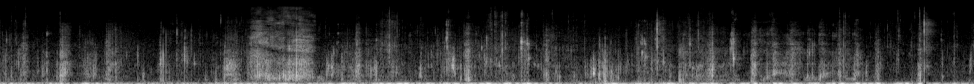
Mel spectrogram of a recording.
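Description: Close-miked chewing of a chewy braised pork-skin roll: many short, wet clicks and smacks from the mouth, with a louder wet, slurping burst about two and a half seconds in.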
